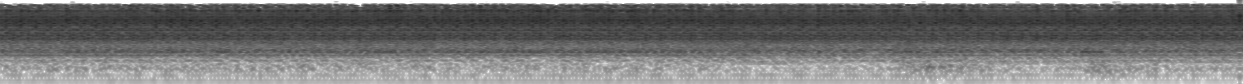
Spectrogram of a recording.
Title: Каптива дизель. Посторонний шум двигателя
